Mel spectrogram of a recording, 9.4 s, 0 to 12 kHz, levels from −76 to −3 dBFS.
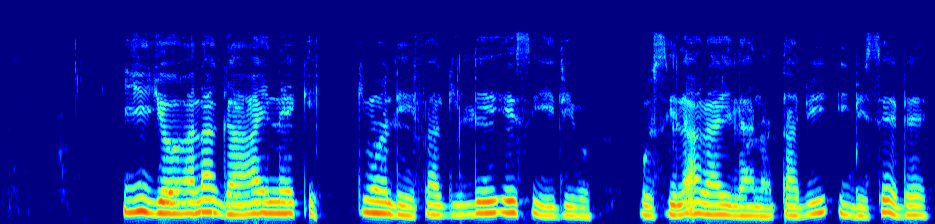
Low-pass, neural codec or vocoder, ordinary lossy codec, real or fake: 7.2 kHz; codec, 16 kHz, 16 kbps, FreqCodec, larger model; none; fake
